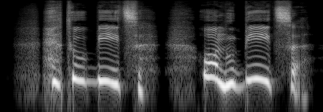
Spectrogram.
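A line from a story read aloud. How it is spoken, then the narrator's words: Sobbing. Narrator (Russian): всхлипнула она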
